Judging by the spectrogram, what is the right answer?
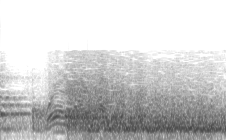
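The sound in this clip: An ironclad warship's turret cannon fires in battle, one heavy, sudden boom that breaks into a long, loud, sustained roaring rumble.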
